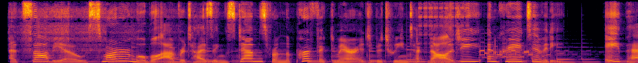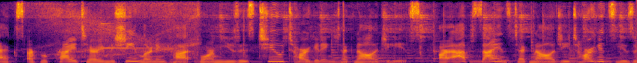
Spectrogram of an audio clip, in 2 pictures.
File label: Explainer Video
